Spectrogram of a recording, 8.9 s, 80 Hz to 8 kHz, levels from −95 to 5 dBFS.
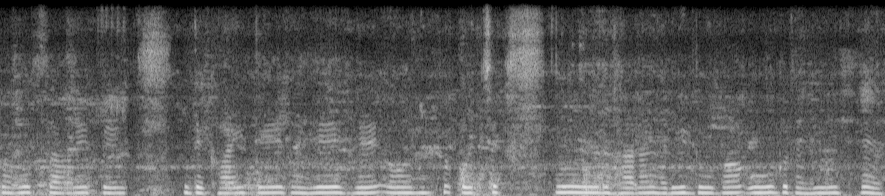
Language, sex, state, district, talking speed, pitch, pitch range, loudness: Hindi, female, Maharashtra, Dhule, 110 wpm, 225 Hz, 220-230 Hz, -15 LUFS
